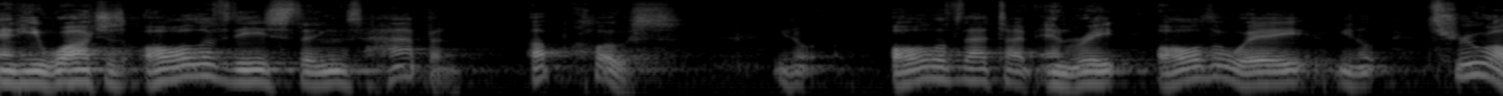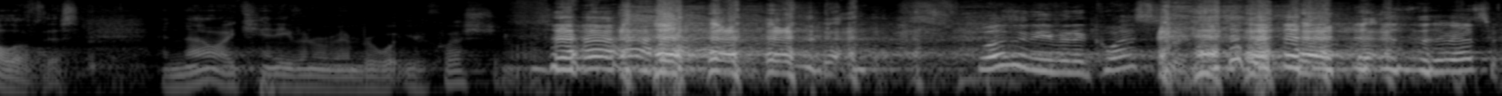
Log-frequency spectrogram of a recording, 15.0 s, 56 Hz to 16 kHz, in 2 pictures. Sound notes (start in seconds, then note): 10.1 laughter; 14.8 laughter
